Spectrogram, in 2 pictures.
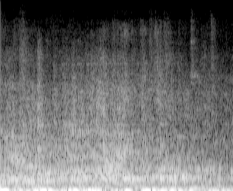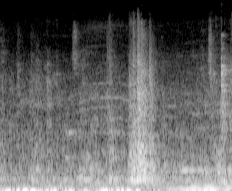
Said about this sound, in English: And now we can hear that they're clearing the road from snow. Like, that's really interesting.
